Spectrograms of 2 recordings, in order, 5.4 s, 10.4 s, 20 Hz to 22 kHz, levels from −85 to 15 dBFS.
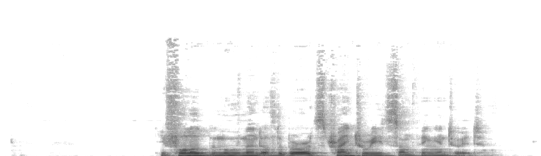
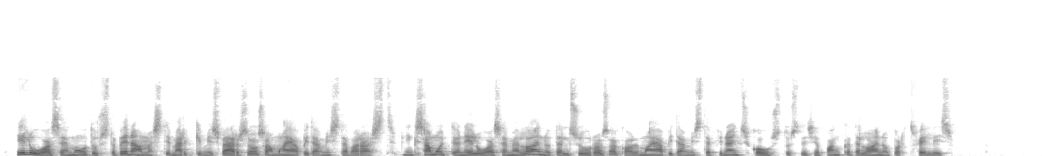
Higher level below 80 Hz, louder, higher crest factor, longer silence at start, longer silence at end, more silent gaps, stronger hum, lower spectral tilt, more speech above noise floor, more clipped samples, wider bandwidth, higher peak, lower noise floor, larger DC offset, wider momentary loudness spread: first, -54 dBFS vs -70 dBFS; first, -18 LUFS vs -29 LUFS; about the same, 18 dB vs 18 dB; first, 1.6 s vs 0.15 s; second, 0.6 s vs 0.95 s; neither; neither; about the same, -7 dB/octave vs -6.5 dB/octave; first, 69 dB vs 55 dB; neither; first, 16 kHz vs 11 kHz; first, -2 dBFS vs -12 dBFS; about the same, -87 dBFS vs -84 dBFS; neither; first, 12 LU vs 8 LU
